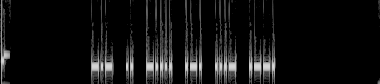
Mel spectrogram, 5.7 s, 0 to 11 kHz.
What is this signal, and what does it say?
Morse code, heard as a keyed tone, about 36 wpm, spaced as for 25 wpm, 700 Hz. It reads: KI6RVP
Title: USA Call Signs - 6 Characters - 2x Character Spacing - 35wpm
